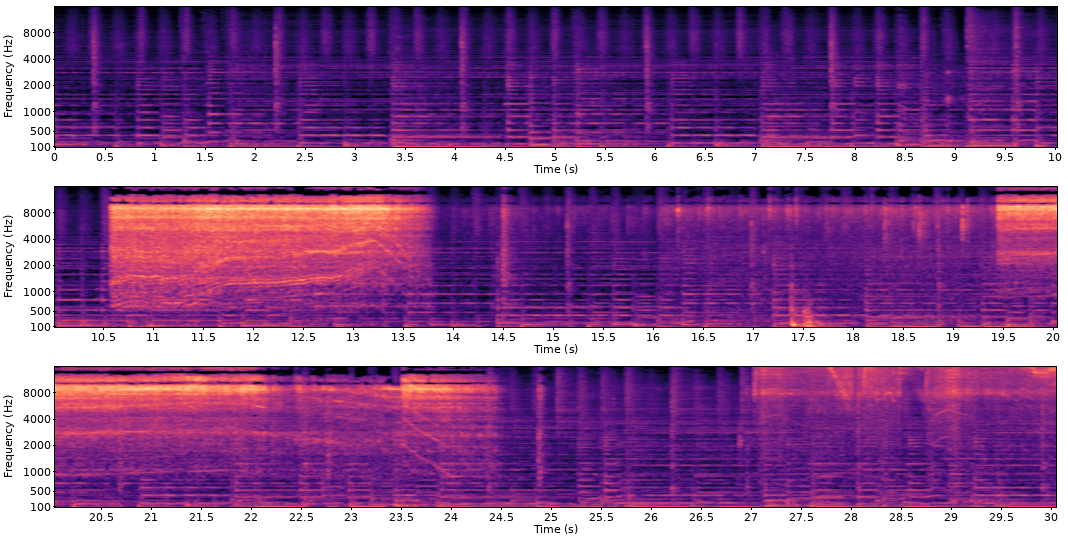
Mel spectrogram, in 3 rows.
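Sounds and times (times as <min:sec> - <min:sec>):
background music: 0:00.0 - 0:30.0
circular saw cutting wood: 0:10.6 - 0:13.8, 0:17.7 - 0:24.6.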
